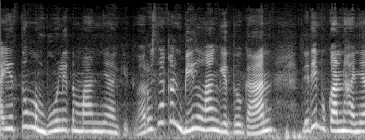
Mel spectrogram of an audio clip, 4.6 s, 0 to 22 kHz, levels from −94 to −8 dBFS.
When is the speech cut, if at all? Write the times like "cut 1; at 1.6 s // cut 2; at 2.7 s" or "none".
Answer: none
